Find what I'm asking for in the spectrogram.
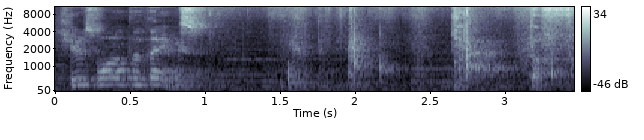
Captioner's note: mousemat flaps while being moved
